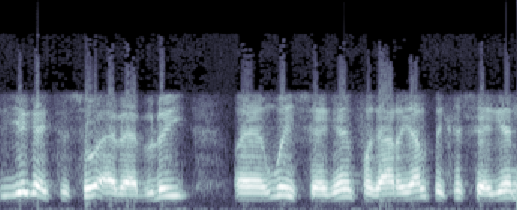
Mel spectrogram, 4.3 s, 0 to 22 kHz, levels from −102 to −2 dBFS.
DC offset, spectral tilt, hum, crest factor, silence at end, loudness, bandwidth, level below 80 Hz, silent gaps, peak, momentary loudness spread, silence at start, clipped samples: under 0.1%; -5.5 dB/octave; none; 10 dB; 0 s; -11 LUFS; 6.6 kHz; -58 dBFS; none; 0 dBFS; 5 LU; 0 s; under 0.1%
